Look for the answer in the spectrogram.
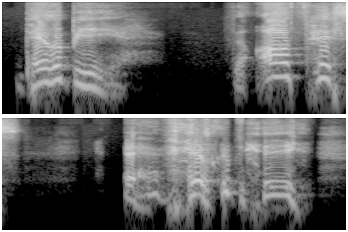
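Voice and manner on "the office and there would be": high, slow laughing through tears. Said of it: "I don't know why I'm laughing and crying".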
